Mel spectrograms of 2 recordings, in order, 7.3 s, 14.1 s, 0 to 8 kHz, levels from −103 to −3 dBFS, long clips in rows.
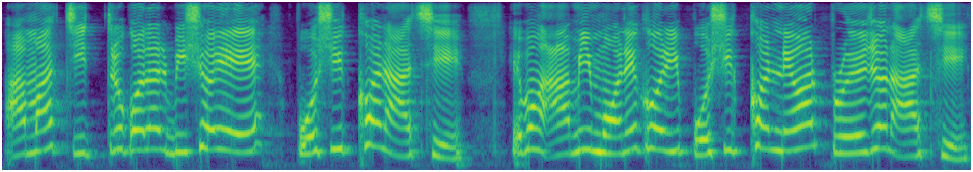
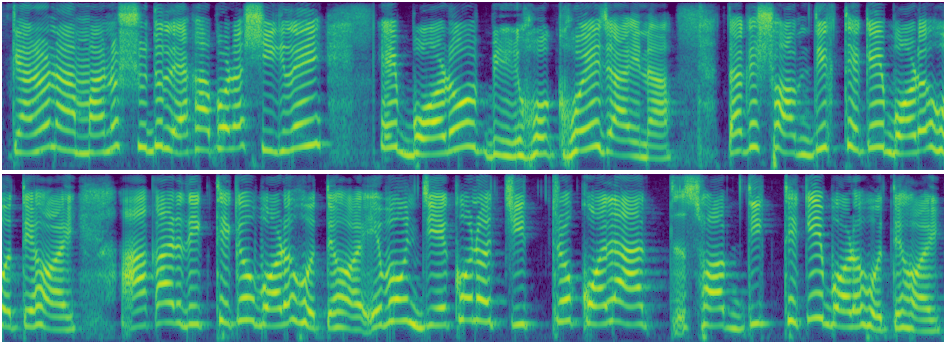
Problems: none marked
